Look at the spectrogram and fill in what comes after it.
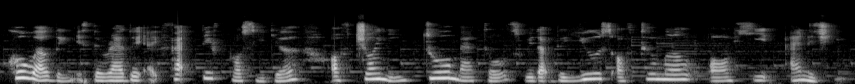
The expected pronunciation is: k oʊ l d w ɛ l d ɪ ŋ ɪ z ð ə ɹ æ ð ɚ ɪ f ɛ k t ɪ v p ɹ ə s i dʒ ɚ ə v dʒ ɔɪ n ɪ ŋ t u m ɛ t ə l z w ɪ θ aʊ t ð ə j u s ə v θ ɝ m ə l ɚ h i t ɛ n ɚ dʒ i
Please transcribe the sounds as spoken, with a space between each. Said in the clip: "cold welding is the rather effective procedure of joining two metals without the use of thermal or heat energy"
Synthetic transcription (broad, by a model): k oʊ w ɛ l d ɪ ŋ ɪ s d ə ɹ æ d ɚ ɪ f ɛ k t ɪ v p ɹ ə s i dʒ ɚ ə f dʒ ɔɪ n ɪ ŋ t u m ɛ t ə l s w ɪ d aʊ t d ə j u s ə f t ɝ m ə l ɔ h i t ɛ n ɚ dʒ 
